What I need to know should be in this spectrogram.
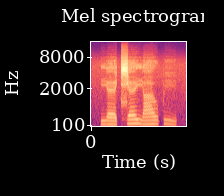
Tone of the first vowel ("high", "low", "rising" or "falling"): low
